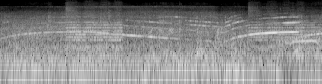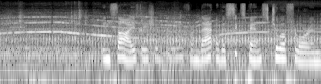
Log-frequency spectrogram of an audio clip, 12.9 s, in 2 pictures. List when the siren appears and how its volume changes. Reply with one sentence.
You can hear the siren from 0.0 to 12.8 s, getting louder then quieter.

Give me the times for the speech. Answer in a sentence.
You can hear the speech from 8.4 to 12.8 s.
